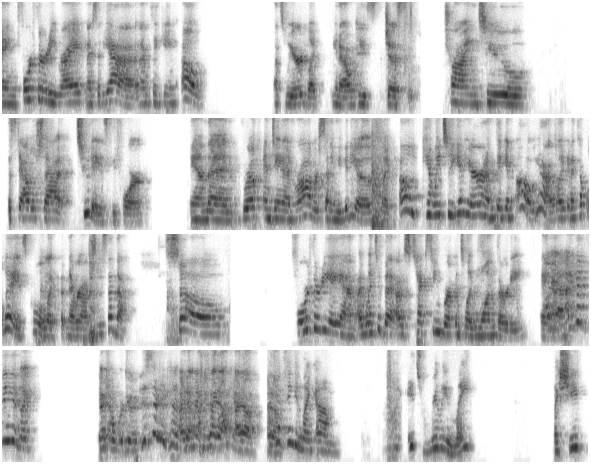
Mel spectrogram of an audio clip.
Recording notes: Zooming with each other! In the same room!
